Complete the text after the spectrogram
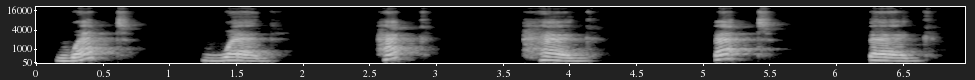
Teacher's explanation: the eh sound is stretched out when it is in a stressed syllable and it is followed by a voiced consonant.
